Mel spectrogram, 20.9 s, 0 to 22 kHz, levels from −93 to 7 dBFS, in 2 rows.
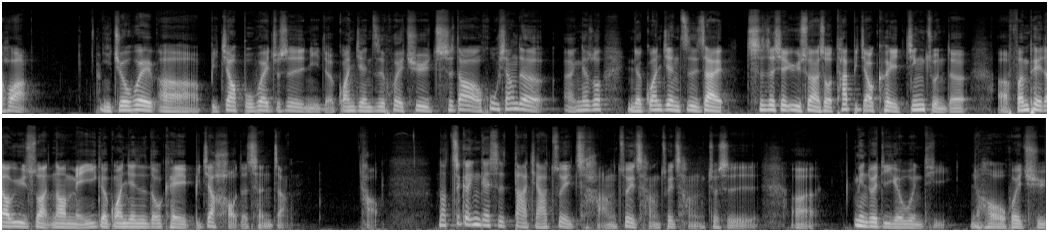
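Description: Speech recording with no audible technical faults anywhere in the clip.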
